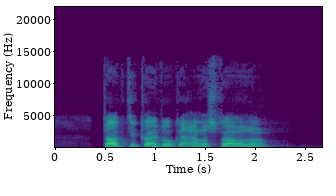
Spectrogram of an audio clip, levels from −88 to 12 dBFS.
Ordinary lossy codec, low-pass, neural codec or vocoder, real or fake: MP3, 64 kbps; 14.4 kHz; codec, 32 kHz, 1.9 kbps, SNAC; fake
